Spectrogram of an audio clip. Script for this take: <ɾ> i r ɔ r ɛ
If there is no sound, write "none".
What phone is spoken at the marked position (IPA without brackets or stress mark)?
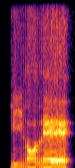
ɾ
